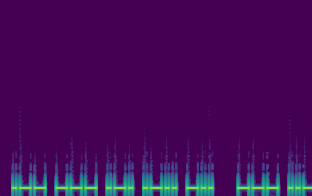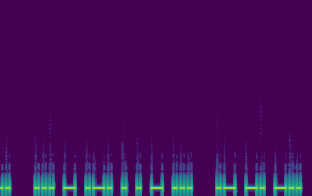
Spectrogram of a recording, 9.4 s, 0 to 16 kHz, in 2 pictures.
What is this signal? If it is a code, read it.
Morse code, heard as a keyed tone, about 22 wpm, 700 Hz. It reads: WORLD OF STREETS AND
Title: A Sound Of Thunder 22wpm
